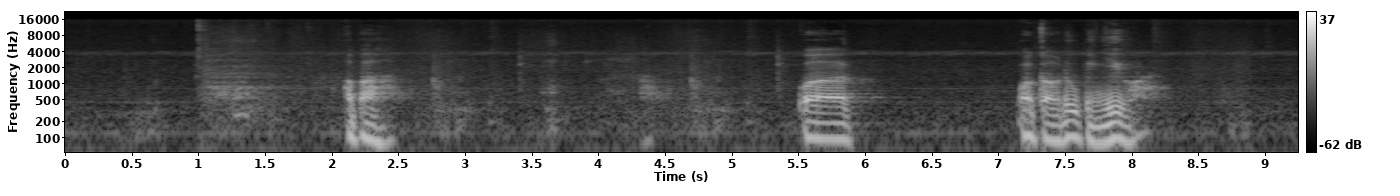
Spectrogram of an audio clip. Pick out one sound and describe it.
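A young man speaks quietly and hesitantly up close.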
